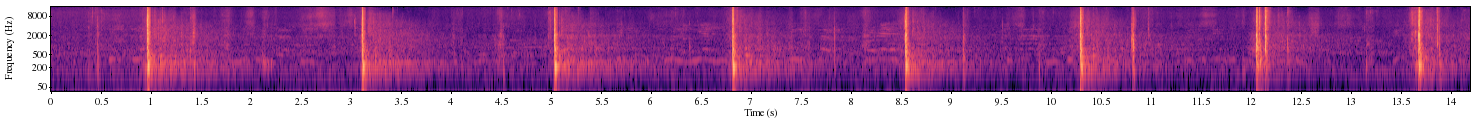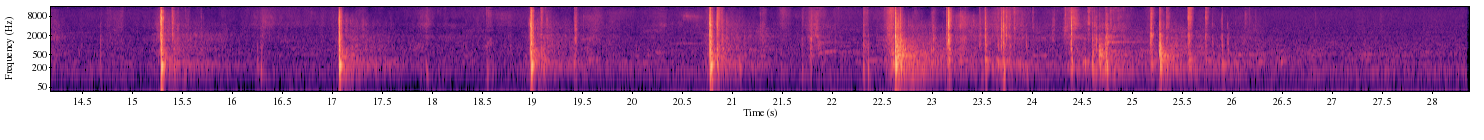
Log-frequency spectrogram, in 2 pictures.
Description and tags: Cardboard tube hitting walls
A drunk friend hitting walls with a cardboard tube at 03:50 AM and some people cursing in the back
cardboard, city, hit, impact, night, thud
